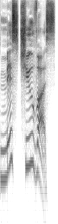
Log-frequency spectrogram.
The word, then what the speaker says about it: mischievous: It's mischievous, not a tongue twister. My pronunciation is getting better, right?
